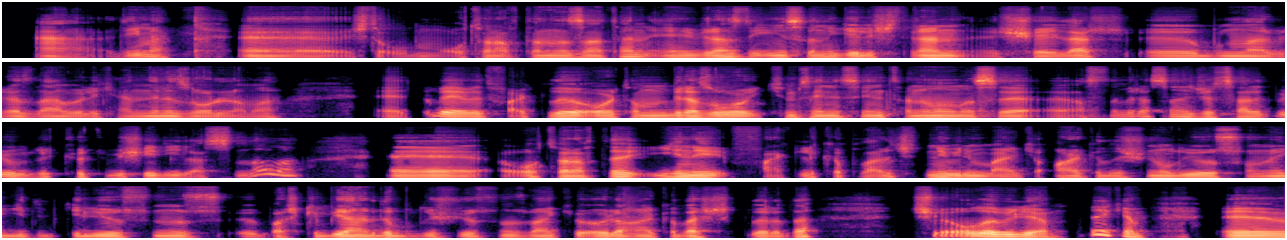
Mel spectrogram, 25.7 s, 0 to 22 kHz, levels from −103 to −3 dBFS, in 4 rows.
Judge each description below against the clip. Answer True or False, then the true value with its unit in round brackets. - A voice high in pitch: False (95 Hz)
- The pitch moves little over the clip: False (3.1 semitones)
